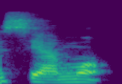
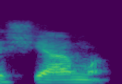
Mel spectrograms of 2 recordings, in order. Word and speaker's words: Syama: 8th century is that all the three shas are pronounced in the Dantya version. So we will say Syama, we will not say Shyama.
